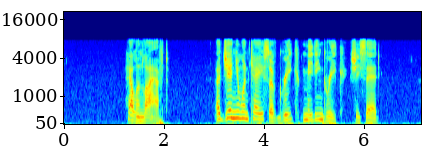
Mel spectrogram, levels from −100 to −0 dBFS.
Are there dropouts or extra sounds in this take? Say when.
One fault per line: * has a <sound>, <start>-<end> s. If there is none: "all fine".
all fine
